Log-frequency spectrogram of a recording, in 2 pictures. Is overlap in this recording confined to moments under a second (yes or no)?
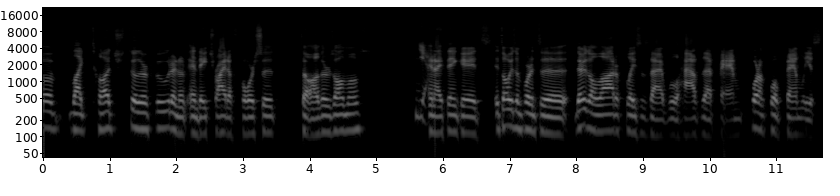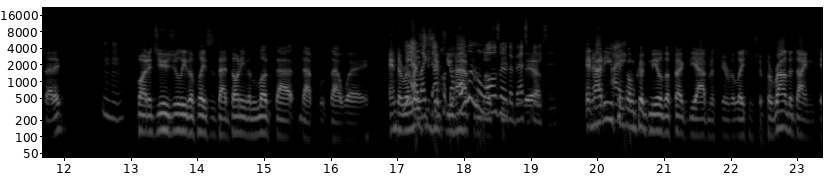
no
